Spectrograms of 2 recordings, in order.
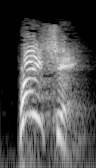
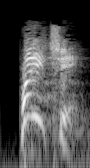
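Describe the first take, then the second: First: A very high, loud cry of the word; exclaimed. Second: A high ringing cry of the word; exclaimed. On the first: Preacher praising preaching, a loud high cry. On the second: Preacher praising preaching, a high ringing cry. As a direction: lift it high and let it fall. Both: Real, not acted.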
